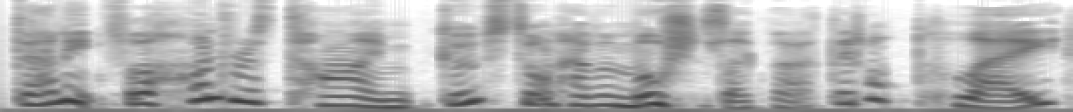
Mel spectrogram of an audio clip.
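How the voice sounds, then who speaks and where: A woman's voice: sits high, very animated, normal speed, mellow, slight background noise, voice pushed up. A woman voicing a worried, hot-tempered mother in a story, insistent and scolding. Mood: frustrated, scolding.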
